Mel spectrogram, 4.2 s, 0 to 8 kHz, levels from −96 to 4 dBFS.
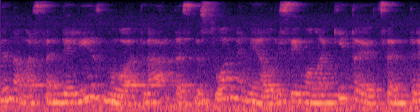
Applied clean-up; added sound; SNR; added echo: none; Wind; 9 dB; reverberation time 0.6 s.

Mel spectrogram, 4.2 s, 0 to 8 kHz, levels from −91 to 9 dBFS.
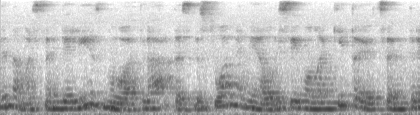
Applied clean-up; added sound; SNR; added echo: neural separator model SepFormer DNS4.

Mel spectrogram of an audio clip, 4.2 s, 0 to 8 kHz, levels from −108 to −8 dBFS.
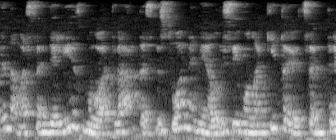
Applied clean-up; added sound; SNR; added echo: classical method WPE with log-MMSE.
